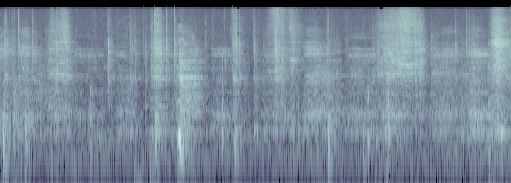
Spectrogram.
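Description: A set of seated calf raises on a seated calf raise machine: rasping, rubbing noises that swell and fade about every two seconds with the reps, with one sharper, louder sound about three and a half seconds in.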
